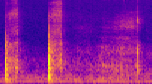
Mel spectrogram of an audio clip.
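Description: Chalk tapping and scratching on a blackboard while writing: a few short, sharp taps, the sharpest just over half a second in, with faint scraping between them.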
